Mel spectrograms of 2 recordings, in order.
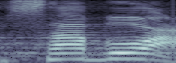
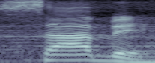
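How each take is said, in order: First: The echo after b sounds like o. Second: The echo after b sounds like e. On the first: The speaker calls it wrong. "আমি যদি বলি এইরকম সাবো সাবো আ, তাইলে ভুল হলো" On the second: The speaker calls it right. "সাবো হয় না, সাবে সাবে"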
